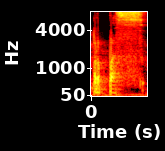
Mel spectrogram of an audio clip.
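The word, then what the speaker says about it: purpose: ये देखो एक और बात बताऊं मैं, इसकी सही प्रोनाउंसिएशन होती है पर्पस, ठीक है ना। हम पर्पस या प्रपोज पढ़ते हैं, लेकिन ऐसा है नहीं, पर्पस होती है इसकी।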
